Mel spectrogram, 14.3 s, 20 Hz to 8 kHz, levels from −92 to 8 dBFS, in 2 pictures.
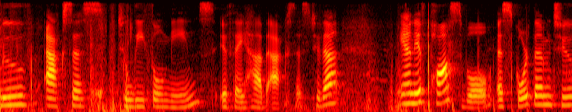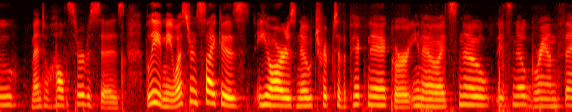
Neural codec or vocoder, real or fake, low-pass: none; real; 7.2 kHz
